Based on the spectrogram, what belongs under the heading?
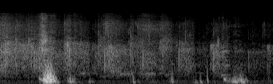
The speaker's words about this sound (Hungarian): egy nagy tapsot kérünk.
